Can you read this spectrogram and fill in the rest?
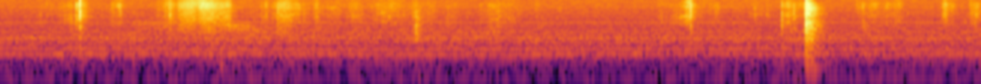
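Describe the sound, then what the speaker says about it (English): Scissors snip the tails off a paper birthday card in a quiet room, with a few faint, separate cuts and one sharper snip near the end. "now I'm going to cut off the tails"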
